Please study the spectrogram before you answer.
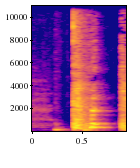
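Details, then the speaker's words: Adult woman, hoarse voice after recent illness: a single short, harsh cough burst with a brief throat sound before it. "Excusez-moi, j'ai la voix cassée,"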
